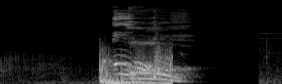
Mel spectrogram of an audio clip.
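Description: A man shouts loudly.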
